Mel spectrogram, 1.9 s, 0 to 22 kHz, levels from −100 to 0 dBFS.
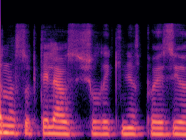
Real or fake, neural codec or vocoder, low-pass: fake; autoencoder, 48 kHz, 128 numbers a frame, DAC-VAE, trained on Japanese speech; 10.8 kHz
